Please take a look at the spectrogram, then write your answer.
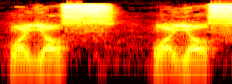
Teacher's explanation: صاد کو موٹا پڑھیں گے، صفت ہمس اس کے اندر آئے گی، سانس کو جاری کریں گے، · صاد کو موٹا پڑھیں گے حروف استعلا ہونے کی وجہ سے، اور اس کے اندر صفت صفیر اور صفت ہمس دونوں آئیں گی۔ صفت ہمس یعنی سانس جاری کریں گے، اور صفیر یعنی کہ سیٹی کی آواز آئے گی۔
